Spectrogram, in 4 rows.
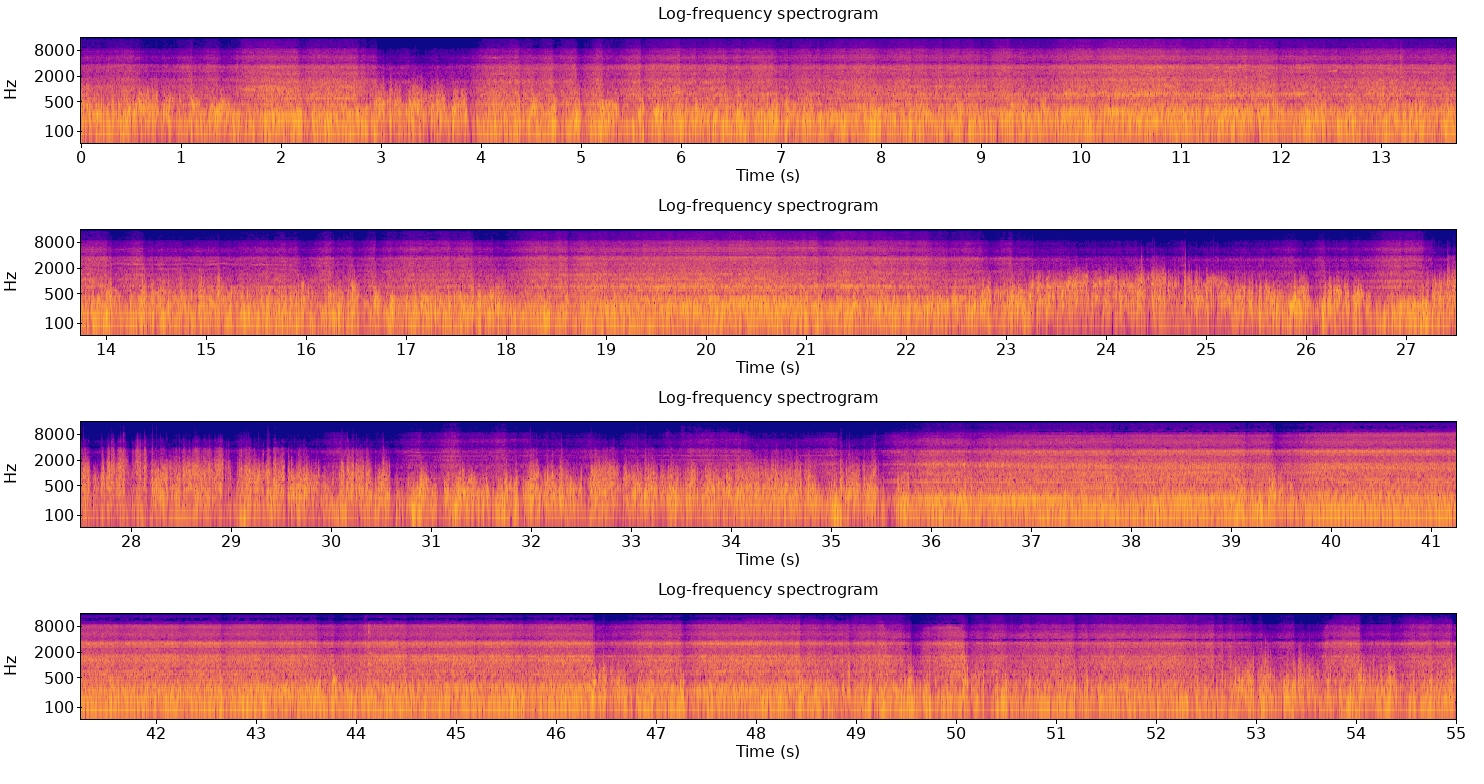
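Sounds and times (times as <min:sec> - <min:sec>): gusty wind on microphone: 0:00.0 - 0:55.0
tractor diesel engine running: 0:00.0 - 0:55.0.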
